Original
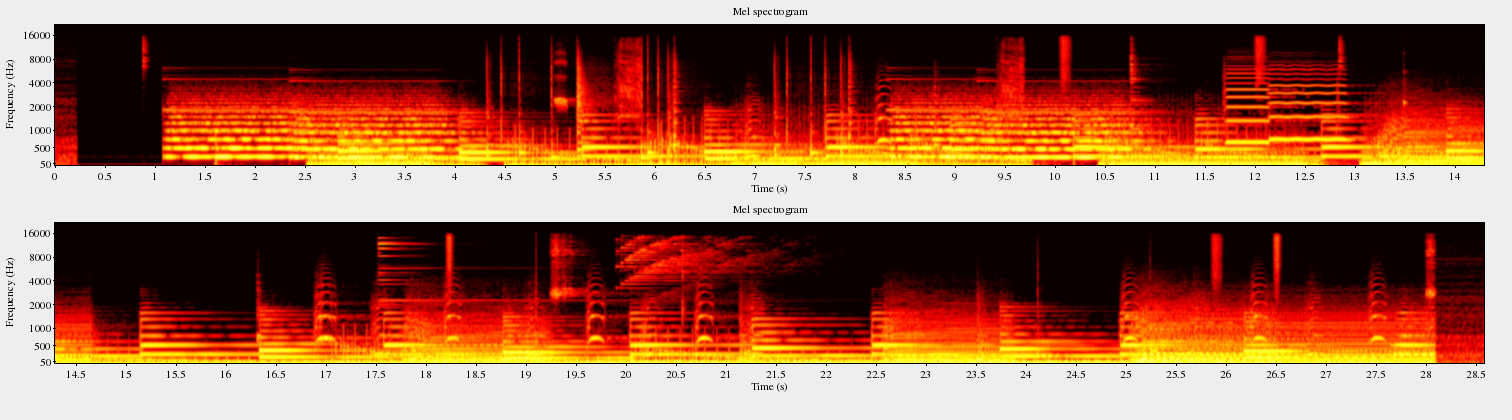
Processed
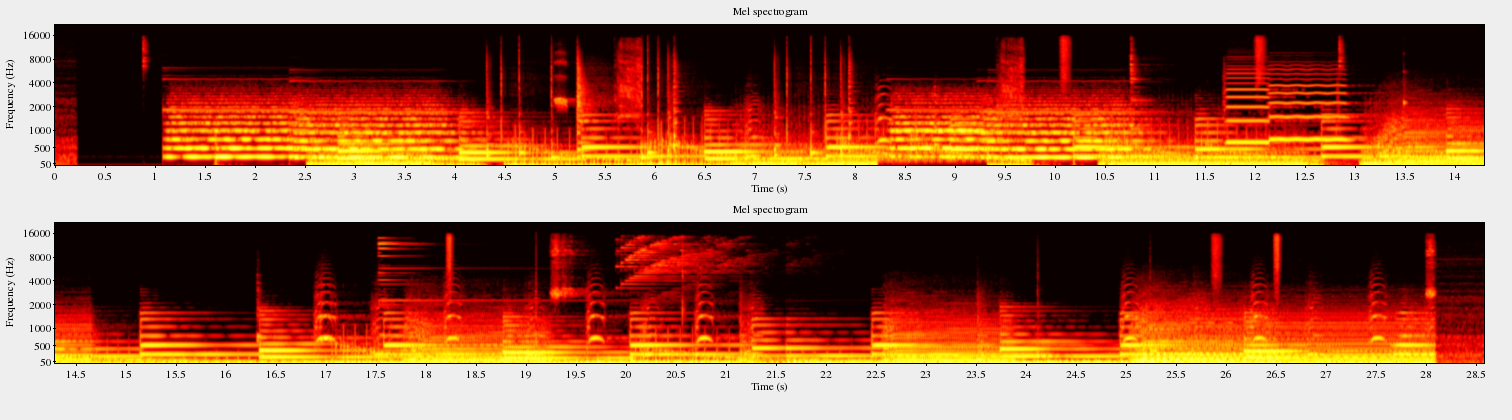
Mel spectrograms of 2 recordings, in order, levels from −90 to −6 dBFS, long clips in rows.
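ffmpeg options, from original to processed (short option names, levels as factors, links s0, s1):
-filter_complex "[0:a]asettb=1/sr,asplit=3[s0][s1][s2];[s0]atrim=end=8.224[s3];[s1]atrim=start=8.22:end=9.33,asetpts=PTS-STARTPTS,afade=t=in:d=0.004:c=qsin,afade=t=out:st=1.106:d=0.004:c=qsin,highpass=f=180:w=0.5412,highpass=f=180:w=1.3066,equalizer=f=240:t=q:w=4:g=-7,equalizer=f=450:t=q:w=4:g=4,equalizer=f=650:t=q:w=4:g=-5,equalizer=f=970:t=q:w=4:g=8,equalizer=f=1900:t=q:w=4:g=-6,equalizer=f=2900:t=q:w=4:g=4,lowpass=f=3800:w=0.5412,lowpass=f=3800:w=1.3066[s4];[s2]atrim=start=9.326[s5];[s3][s4]acrossfade=d=0.004:c1=hsin:c2=qsin[s6];[s6][s5]acrossfade=d=0.004:c1=qsin:c2=hsin,asplit=2[s7][s8];[s7]atrim=end=21.6,asetpts=PTS-STARTPTS,afade=t=out:st=21.06:d=0.54:silence=0.354813[s9];[s8]atrim=start=21.6,asetpts=PTS-STARTPTS,afade=t=in:d=0.004:c=hsin:silence=0.354813[s10];[s9][s10]concat=n=2:v=0:a=1"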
